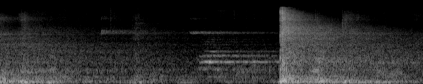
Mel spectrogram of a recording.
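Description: A volleyball struck hard in a spiking drill: one sharp smack about three seconds in that rings on in a large hall, with a player's voice calling out just before it.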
